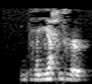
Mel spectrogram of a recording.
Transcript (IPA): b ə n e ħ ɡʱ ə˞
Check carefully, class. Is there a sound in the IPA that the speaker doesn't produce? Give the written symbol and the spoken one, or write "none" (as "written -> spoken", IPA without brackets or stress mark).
b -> bʱ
